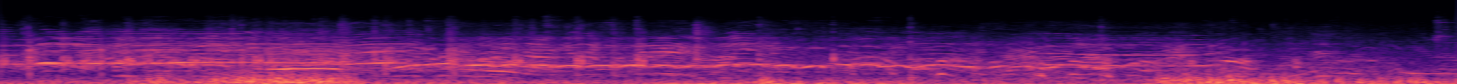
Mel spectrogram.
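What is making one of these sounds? Young girls chant and cheer loudly outdoors.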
